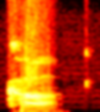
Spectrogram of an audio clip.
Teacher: ख बोलते समय अंत में अ भी आ रहा है।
